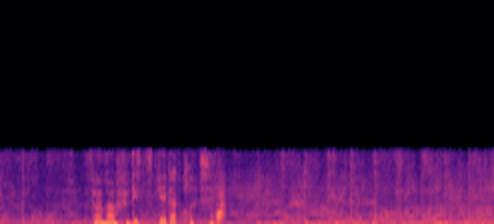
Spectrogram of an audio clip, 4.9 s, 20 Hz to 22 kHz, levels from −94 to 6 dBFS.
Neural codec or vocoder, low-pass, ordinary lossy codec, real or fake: codec, 16 kHz, 1 kbps, FunCodec, trained on Chinese and English, 50 frames a second; 7.2 kHz; AAC, 48 kbps; fake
